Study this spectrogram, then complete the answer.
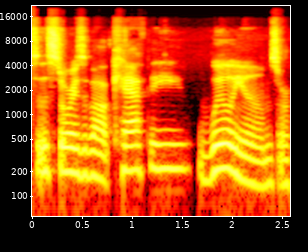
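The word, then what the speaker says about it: Cathay: the story is about Kathy Williams or Kath Williams as it's spelled c a t ha A Y who was the first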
